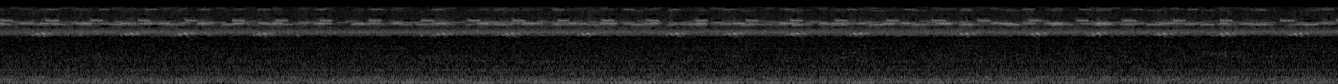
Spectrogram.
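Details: Crickets and other nocturnal insects on a warm, humid Midwestern summer night, a dense high chorus of steady trills and pulsing chirps layered together, continuous throughout with faint low background hum.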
